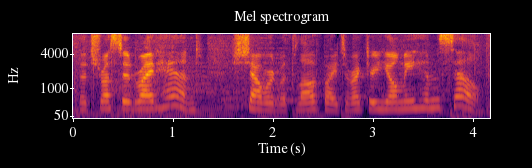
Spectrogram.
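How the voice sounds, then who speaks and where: A woman's voice: on the high side, unhurried, close to an everyday voice. A woman voicing a haughty, devoted female Peacekeeper vice director in a video game, formal and self-important. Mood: proud. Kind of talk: reading video game dialogue aloud in character. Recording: loud game music behind the voice.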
